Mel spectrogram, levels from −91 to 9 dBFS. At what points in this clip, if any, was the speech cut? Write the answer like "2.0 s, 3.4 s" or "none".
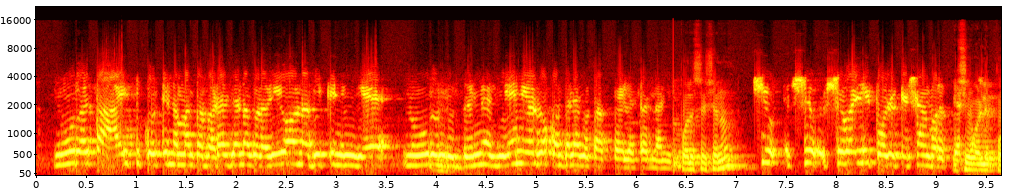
6.4 s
